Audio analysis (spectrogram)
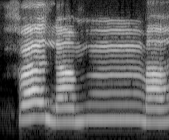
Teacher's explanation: This is Ghunnah. So we do 2-second nasal sound as we have learned in today's rule.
